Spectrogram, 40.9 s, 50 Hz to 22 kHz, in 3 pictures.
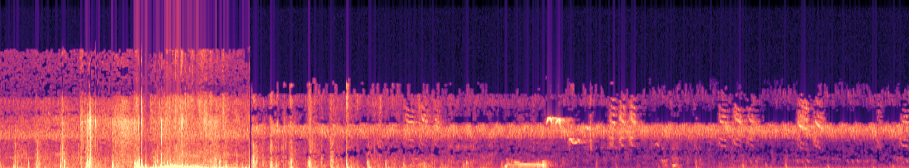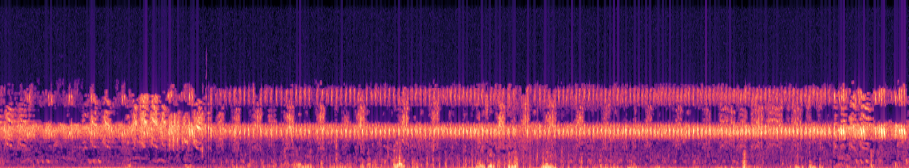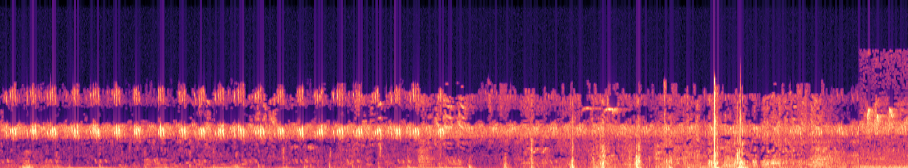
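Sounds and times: insects chirring: 0.0s - 3.8s, 6.5s - 40.9s.

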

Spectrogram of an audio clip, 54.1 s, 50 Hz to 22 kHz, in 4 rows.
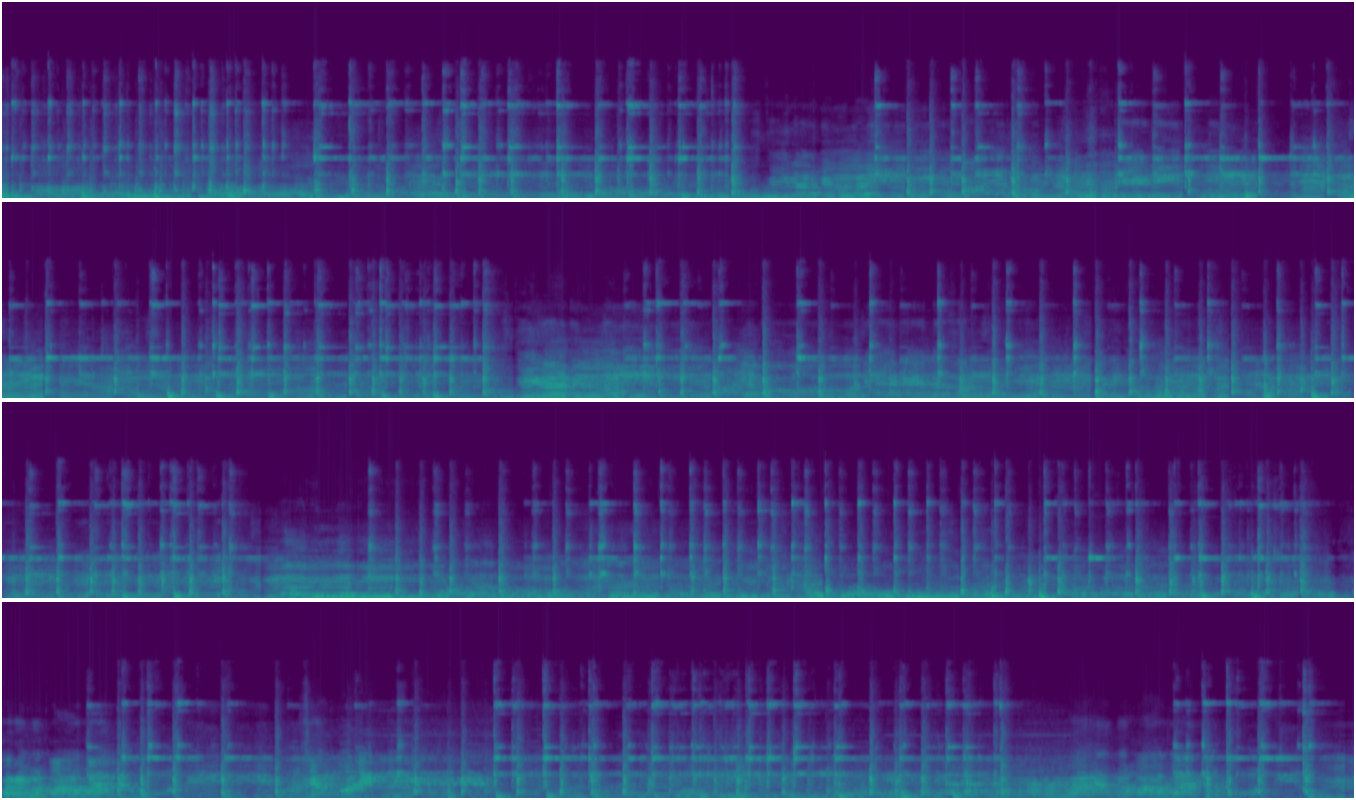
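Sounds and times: hand drum beat: 0.0s - 7.5s, 14.6s - 18.6s, 20.0s - 29.5s, 30.8s - 40.3s, 44.5s - 50.9s, 52.3s - 54.0s
small hand cymbals: 30.7s - 40.2s, 41.4s - 43.5s, 44.2s - 50.9s, 52.3s - 54.0s.

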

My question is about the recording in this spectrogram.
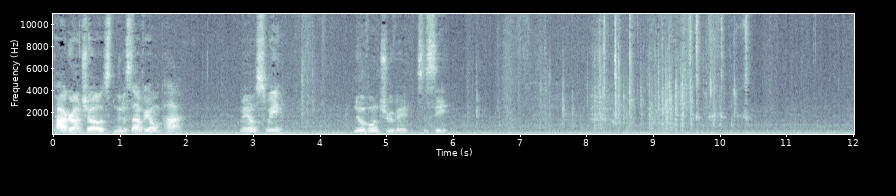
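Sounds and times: steady low hum: 0.0s - 12.0s
paper rustling and crinkling: 6.2s - 10.5s.

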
